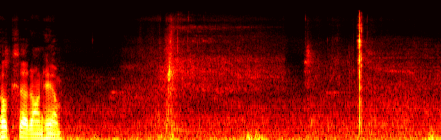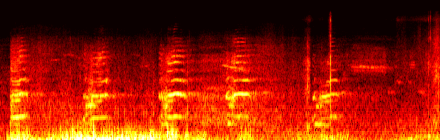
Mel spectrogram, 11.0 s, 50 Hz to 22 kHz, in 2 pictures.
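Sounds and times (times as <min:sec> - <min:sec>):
geese honking: 0:06.6 - 0:08.8.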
